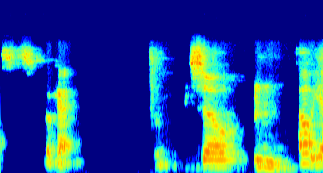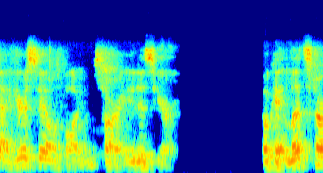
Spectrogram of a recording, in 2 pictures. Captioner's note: cough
